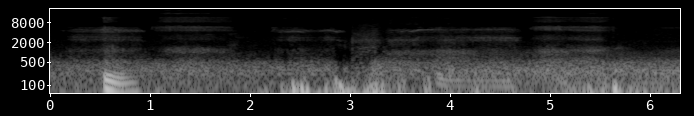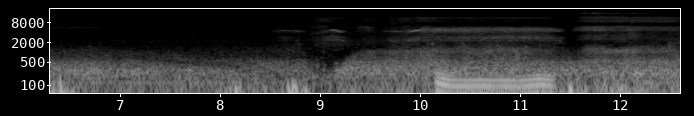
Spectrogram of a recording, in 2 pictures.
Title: Funny Dog Snoring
